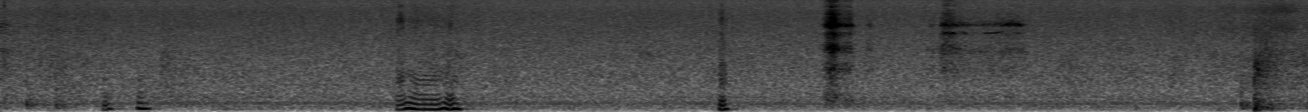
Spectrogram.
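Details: A sleeping Chinchilla Persian cat, dreaming, snores in soft, low, wheezy breaths, with one longer rasping snore.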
